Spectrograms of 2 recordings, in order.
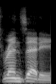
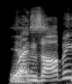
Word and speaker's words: Renzetti: It's Renzetti, yeah, pronunciation wise. oh yeah, Renzetti, yeah, Renzetti, yes. Renzabi? No, you're right. Italian name. No, not Renzabi. That's a very special pronunciation of my name. Yeah. Normally I go by Renzetti.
